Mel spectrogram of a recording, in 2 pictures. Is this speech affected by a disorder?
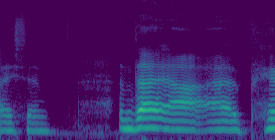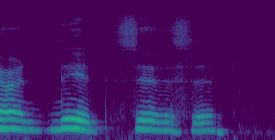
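Yes: motor neuron disease.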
